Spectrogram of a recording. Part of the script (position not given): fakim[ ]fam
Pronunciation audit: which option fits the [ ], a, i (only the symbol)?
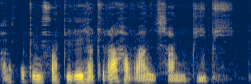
i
